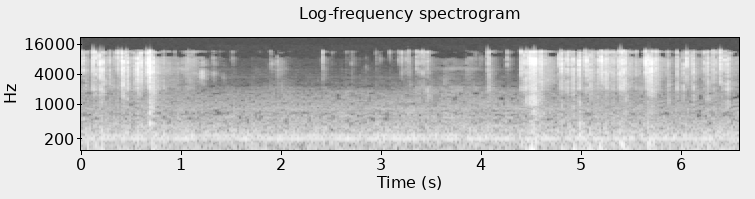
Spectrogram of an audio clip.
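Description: A hand-sized solid orange bar of soap with a scored crosshatch surface is held in the fingers and scraped and carved with a utility knife blade, shaving off crumbly flakes. Crisp, bright scraping and crackling bursts are heard, then a quiet pause before the scraping resumes in a dense run over a faint steady low hum.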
